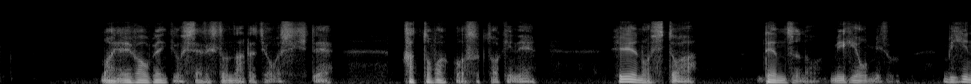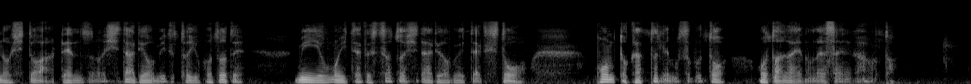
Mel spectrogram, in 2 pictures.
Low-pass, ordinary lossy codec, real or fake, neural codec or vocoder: none; none; fake; codec, 16 kHz, 2 kbps, X-Codec, HuBERT features, trained on LibriSpeech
